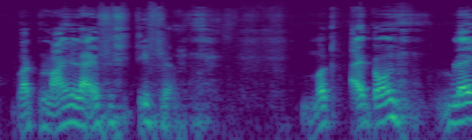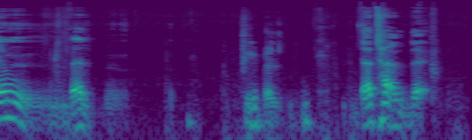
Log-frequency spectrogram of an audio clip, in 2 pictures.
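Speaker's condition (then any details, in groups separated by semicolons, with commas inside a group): Muscular Parkinson; vascular parkinsonism, multiple surgeries; progressive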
